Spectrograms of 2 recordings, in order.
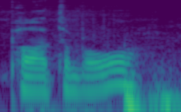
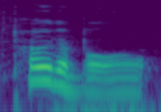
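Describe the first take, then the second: First: The first syllable sounds like the word 'pot'. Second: The first syllable has a long 'oh' vowel. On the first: This may be the British pronunciation. "maybe in British English it is potable" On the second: This is the usual pronunciation. "Generally, I've heard it pronounced as potable water"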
